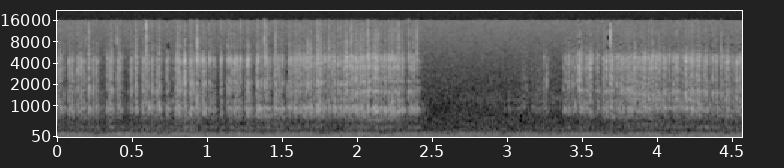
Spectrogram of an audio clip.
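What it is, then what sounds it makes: Silicone facial cleansing brush scratched by nails. Long nails scratch and tap the smooth back of a pink, palm-sized silicone facial cleansing brush held close to the mic. The result is a dense, bright scratching rustle with a steady low hum underneath. The scratching breaks off for about a second partway through, then resumes.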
